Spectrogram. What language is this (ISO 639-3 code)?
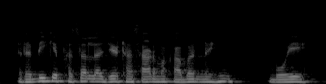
hne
